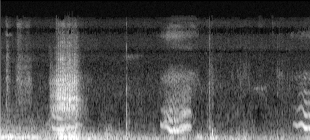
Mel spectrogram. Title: Cutest Cat Snoring 😴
